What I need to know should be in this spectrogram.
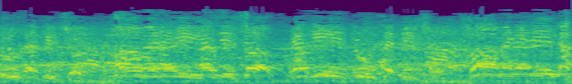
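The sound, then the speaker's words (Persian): A large crowd of protesters, beating their chests, chants protest slogans in loud, continuous unison, many raised voices blending into a dense roar with rhythmic swells and no quiet gaps. “مردم سینه میزنند و شعارهای اعتراضی سر میدهند.”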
